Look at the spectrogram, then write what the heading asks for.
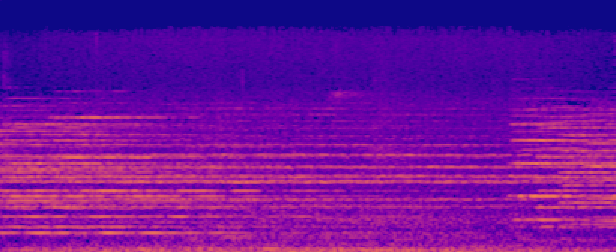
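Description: A chorus of car horns honking together from the Avenue Habib Bourguiba in Tunis, carrying into a cathedral: a dense, dissonant wall of sustained tones that holds steady and shifts in pitch near the end; no one speaks.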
